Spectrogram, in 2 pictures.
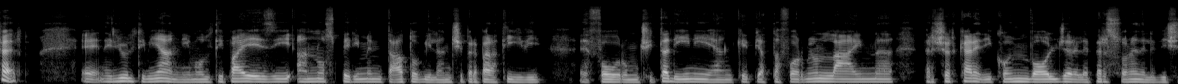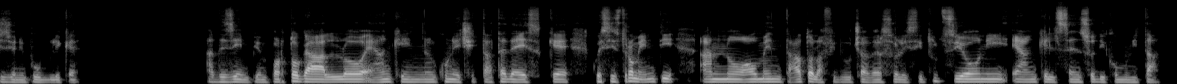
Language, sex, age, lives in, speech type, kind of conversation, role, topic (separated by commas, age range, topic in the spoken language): Italian, male, 25-29, Italy, read, expert-assistant, expert, Quando si parla di 'astensionismo elettorale', che cosa si intende e quali motivi possono portare a non votare?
